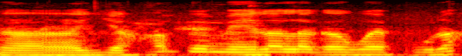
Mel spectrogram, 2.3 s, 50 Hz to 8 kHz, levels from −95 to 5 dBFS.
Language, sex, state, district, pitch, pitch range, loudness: Hindi, male, Andhra Pradesh, Anantapur, 135 Hz, 120-145 Hz, -22 LUFS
